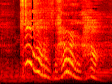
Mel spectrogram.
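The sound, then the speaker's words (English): A loose voiced lip trill as the lips blubber during a full-body shake in a yoga class. It makes a soft fluttering buzz whose pitch swoops up and down in a few waves. “Give your whole body a shake. Blubber out the lips.”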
